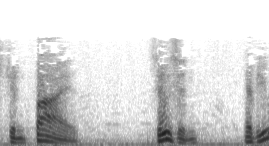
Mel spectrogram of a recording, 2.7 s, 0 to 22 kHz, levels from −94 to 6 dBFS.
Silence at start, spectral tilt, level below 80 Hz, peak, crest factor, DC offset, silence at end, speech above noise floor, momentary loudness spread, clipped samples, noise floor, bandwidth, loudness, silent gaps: 0.05 s; -9 dB/octave; -40 dBFS; -2 dBFS; 16 dB; under 0.1%; 0 s; 27 dB; 15 LU; under 0.1%; -44 dBFS; 7.2 kHz; -18 LUFS; none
